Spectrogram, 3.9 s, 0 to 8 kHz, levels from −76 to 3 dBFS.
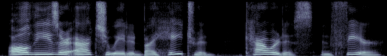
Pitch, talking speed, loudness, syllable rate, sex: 225 Hz, 140 wpm, -19 LUFS, 5.1 syllables/s, female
